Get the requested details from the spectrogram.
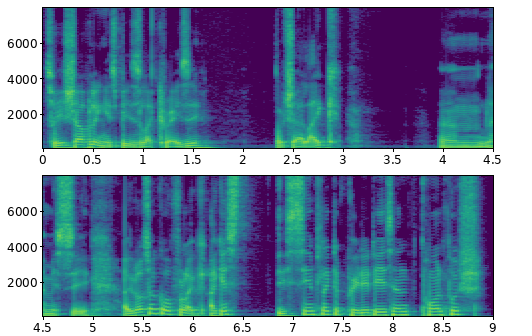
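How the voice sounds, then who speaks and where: A man's voice: medium pitch, moderate pace. Finnish young man chatting over chess. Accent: Finnish, with British and American English mix. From Finland. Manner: chatty, thinks aloud with many fillers and restarts. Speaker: chess streamer. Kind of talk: casual live-stream commentary.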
